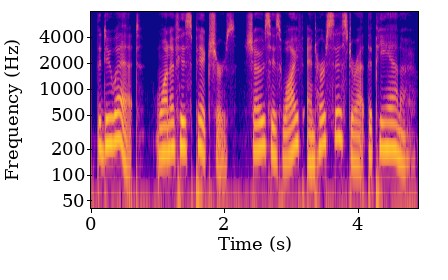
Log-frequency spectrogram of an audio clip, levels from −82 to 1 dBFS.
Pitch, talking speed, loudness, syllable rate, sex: 190 Hz, 185 wpm, -17 LUFS, 4.6 syllables/s, female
